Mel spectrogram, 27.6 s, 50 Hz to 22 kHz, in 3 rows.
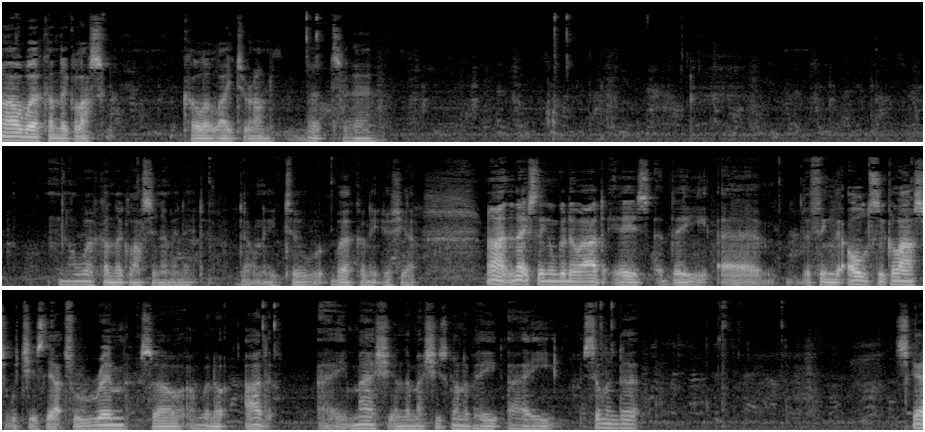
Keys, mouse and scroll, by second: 0.8 middle click, 1.1-2.5 scroll up 6, 3.0 click, 3.5 scroll up 1, 4.0-4.4 scroll down 4, 4.4-5.3 scroll up 2, 5.4 click, 8.1-9.0 scroll down 6, 8.9 scroll up 2, 9.0 scroll down 2, 11.1 middle click, 11.5 scroll up 10, 12.3 middle click, 12.3 scroll up 1, 16.0 middle click, 17.2 middle click, 18.7 middle click, 20.9 click, 24.3 click, 24.8-25.4 scroll, 26.0 middle click, 27.2-27.6 typing.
